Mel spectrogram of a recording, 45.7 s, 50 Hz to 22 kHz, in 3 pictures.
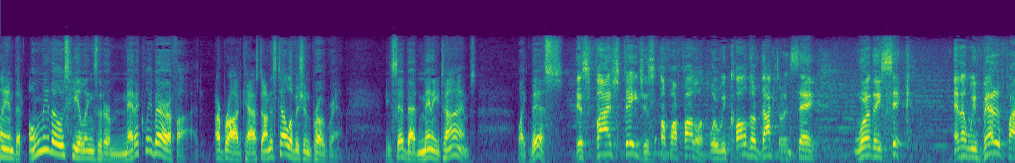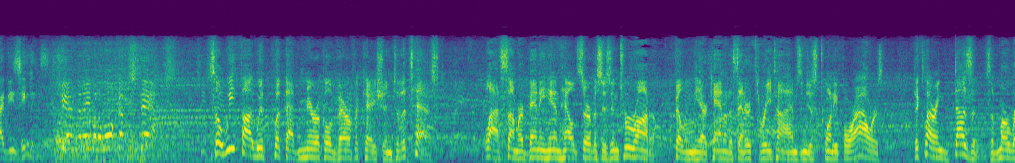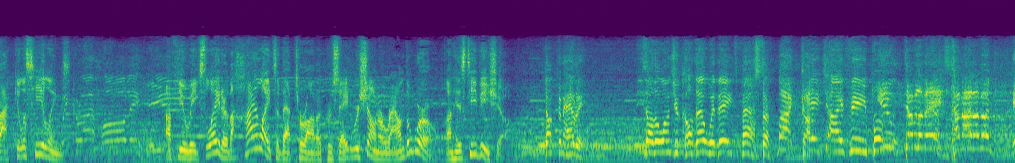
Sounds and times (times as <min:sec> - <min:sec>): Music: 0:00.0 - 0:02.8, 0:07.3 - 0:45.6
Speech: 0:00.0 - 0:05.2, 0:05.8 - 0:07.2, 0:07.8 - 0:12.2, 0:12.8 - 0:13.7, 0:14.3 - 0:21.8, 0:22.5 - 0:31.5, 0:33.0 - 0:39.3, 0:40.0 - 0:45.6.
